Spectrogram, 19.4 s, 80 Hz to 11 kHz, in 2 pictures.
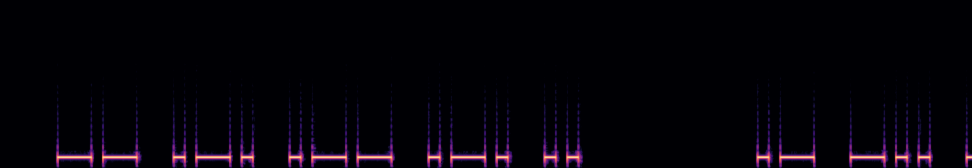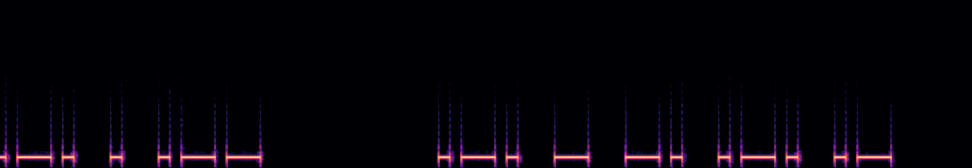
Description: Morse code, heard as a keyed tone, about 10 wpm, 800 Hz. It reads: MRWRI ADREW RTNRA
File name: LEZIONI / 3 MWRO / 3 MWR 10wpm 1952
